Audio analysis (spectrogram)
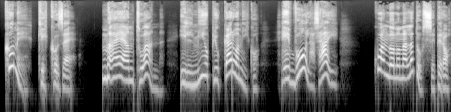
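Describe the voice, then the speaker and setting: A woman's voice: a little high, big pitch swings, slow pace, no echo, studio quality. A woman voicing a kind, amazed stranded pilot in a storybook reading, speaking in a patient, coaxing way. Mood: gentle coaxing.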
